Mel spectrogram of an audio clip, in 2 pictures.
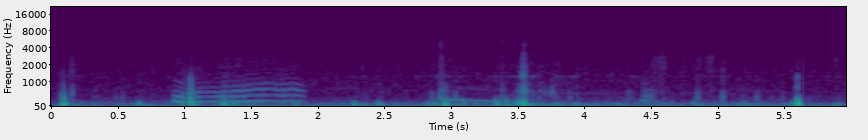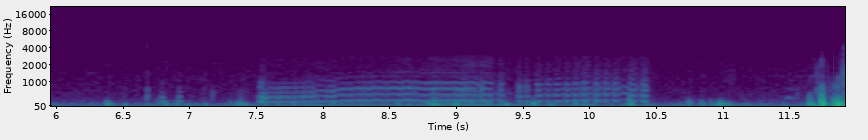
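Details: A furry animal sleeping in a bed gives soft snoring breaths with a whistling, tonal edge over a low purring rumble, in a quiet room: snoring.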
